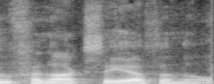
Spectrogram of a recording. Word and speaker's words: 2-phenoxyethanol: How do you pronounce it? 2-phenoxyethanol.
